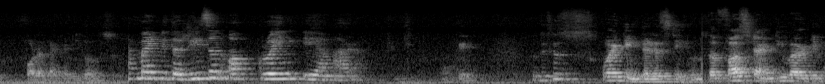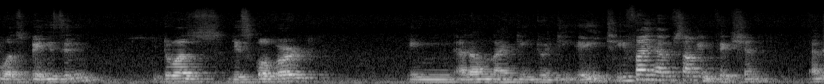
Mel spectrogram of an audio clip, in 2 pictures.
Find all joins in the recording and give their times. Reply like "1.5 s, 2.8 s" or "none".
1.3 s, 7.0 s, 14.4 s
